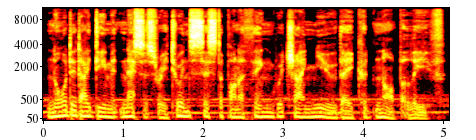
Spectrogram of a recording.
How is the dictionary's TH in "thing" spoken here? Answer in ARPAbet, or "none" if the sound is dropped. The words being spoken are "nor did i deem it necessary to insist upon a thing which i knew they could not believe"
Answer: TH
